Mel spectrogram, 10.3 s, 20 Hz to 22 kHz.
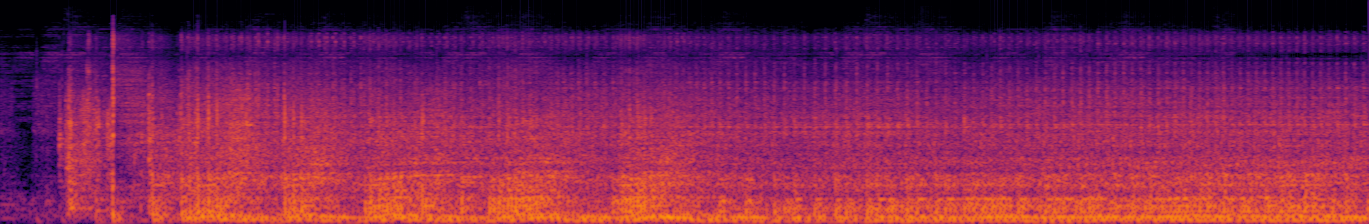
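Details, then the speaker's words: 1956 Harley-Davidson FLH Panhead after a fresh top-end rebuild, transmission seals and wiring work; cranks and fires within a second, then a strong, steady V-twin run with no knocks or missing beats, sounding pretty good. "That thing sounds pretty good."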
